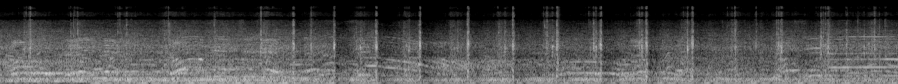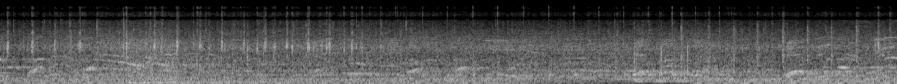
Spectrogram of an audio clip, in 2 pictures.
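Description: A large crowd murmurs and cheers in a big echoing stadium.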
